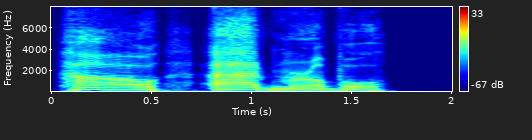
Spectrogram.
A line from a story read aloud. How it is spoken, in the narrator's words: Seneca chuckles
